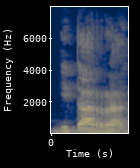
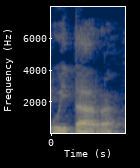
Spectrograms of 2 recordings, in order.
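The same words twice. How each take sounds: First: The u after the g is silent. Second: The u after the g is pronounced. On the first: The speaker calls it right. "Here we don't pronounce the U" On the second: The speaker calls it wrong. "we don't say guitarra"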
